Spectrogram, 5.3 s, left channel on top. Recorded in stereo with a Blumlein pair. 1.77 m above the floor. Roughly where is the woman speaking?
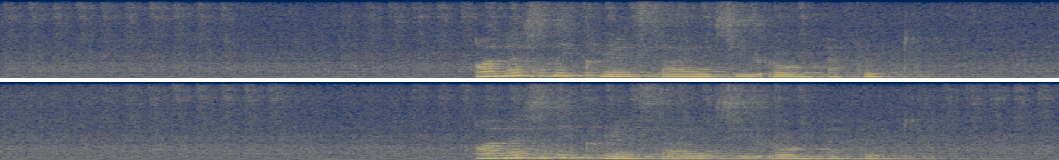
Ahead.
